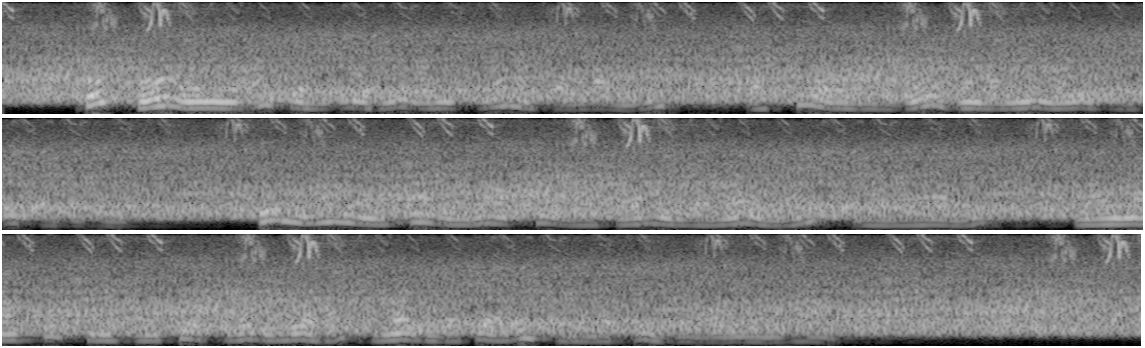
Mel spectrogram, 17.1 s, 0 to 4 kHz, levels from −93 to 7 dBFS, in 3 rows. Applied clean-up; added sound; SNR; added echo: none; Chirp, tweet; -4 dB; reverberation time 1.3 s.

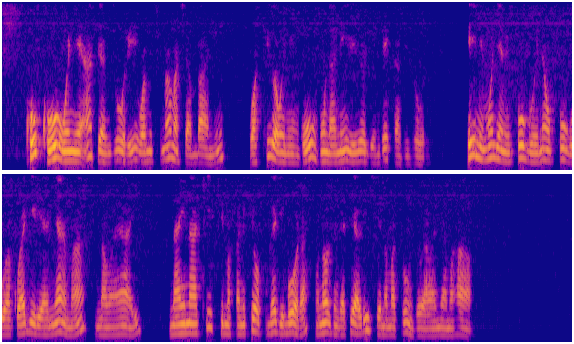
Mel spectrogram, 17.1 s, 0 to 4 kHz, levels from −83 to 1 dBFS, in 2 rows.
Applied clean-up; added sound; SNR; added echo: none; none; none; none.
